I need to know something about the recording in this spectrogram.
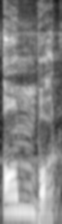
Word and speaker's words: অম্বর: 5 নম্বর নিয়মে দেখো ম এর সাথে যদি বফলা সংযুক্ত থাকে তবে ব ফলার উচ্চারণ অবিকৃত থাকে। হ্যাঁ, যেমন দেখো অম্বর, অম্বর, সম্বল, সম্বল, এখানে কোনো পরিবর্তন হচ্ছে না।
